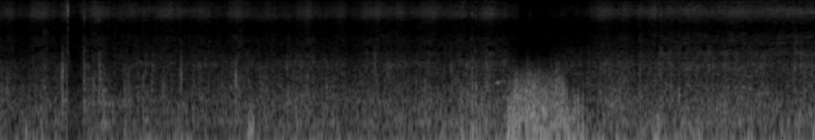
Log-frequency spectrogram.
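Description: Wind rushes past a fast-moving rider.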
